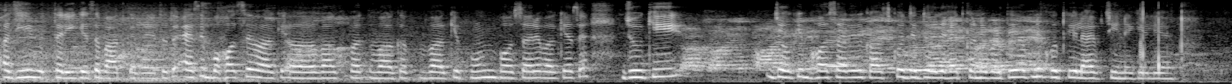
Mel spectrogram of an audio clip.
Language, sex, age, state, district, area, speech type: Urdu, female, 45-60, Uttar Pradesh, Gautam Buddha Nagar, urban, spontaneous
